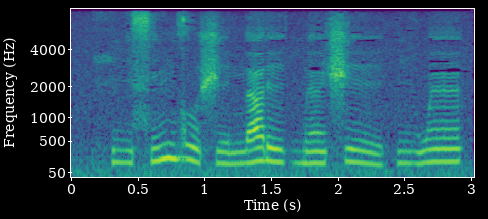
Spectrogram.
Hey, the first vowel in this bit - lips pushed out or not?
no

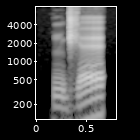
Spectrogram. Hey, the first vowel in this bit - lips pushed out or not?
no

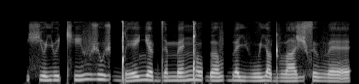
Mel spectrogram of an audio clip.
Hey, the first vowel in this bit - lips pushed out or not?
no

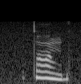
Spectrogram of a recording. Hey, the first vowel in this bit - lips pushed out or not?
yes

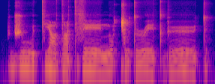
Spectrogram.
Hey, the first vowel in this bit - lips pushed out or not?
yes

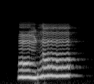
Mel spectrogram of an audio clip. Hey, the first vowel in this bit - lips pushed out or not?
yes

